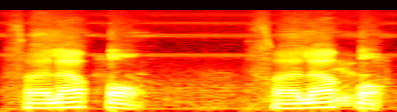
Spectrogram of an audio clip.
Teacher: Qalqalahnya juga ikut menebal ya. Jangan tidak hanya memantul tapi ikut menebal karena qaf juga huruf tebal.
